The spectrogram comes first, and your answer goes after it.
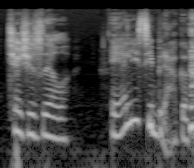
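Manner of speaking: low, soft, stunned aside; murmured starstruck question; hushed question. Retold or imitated. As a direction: ask discreetly, barely believing it. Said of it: "daí eu falei assim".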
